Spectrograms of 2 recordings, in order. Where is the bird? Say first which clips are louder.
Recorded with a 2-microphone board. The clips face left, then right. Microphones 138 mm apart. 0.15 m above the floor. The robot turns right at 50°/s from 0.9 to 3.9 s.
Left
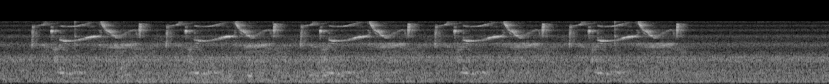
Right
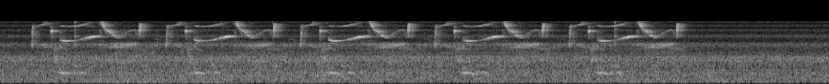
Even; 110° left, 3 m; by 6.9 s 100° right, 3 m.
